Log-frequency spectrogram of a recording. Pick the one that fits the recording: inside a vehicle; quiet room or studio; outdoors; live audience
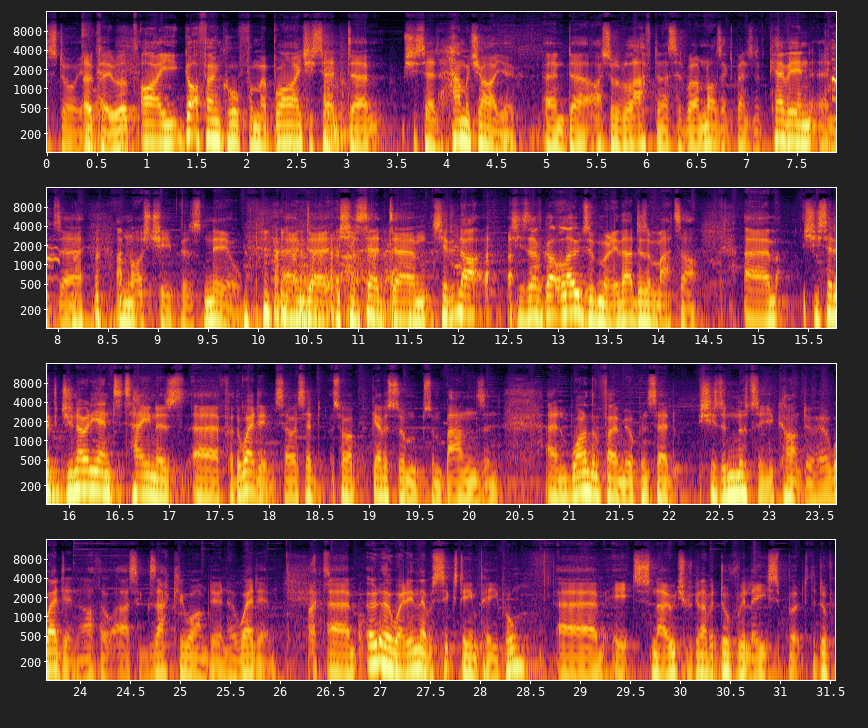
live audience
